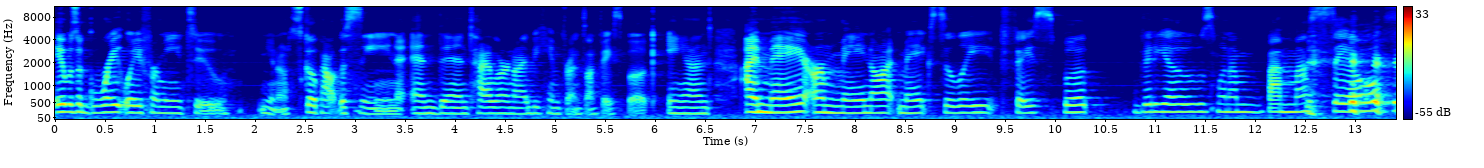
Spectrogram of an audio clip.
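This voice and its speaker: Speaking with a slight Southern US accent, a woman keeps a medium pitch, ordinary pitch variation and a fairly slow pace. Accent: Southern US accent, mild drawl. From central Florida. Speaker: hairdresser and show co-host. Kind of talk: casual interview. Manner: animated.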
